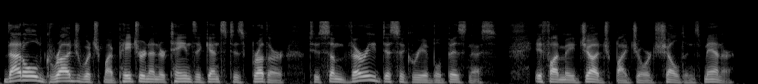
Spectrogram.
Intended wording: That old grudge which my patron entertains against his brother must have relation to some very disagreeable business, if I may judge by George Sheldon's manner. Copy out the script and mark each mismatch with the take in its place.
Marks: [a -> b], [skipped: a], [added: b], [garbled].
That old grudge which my patron entertains against his brother [skipped: must have relation] to some very disagreeable business, if I may judge by George Sheldon's manner.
